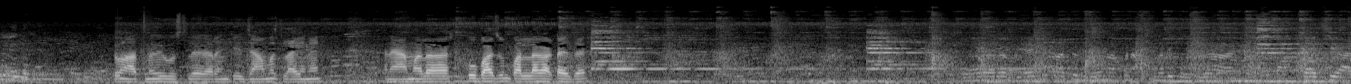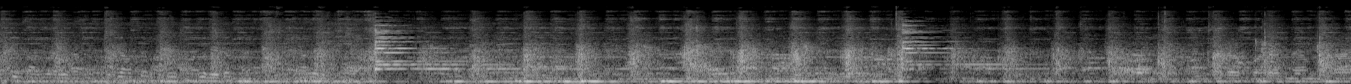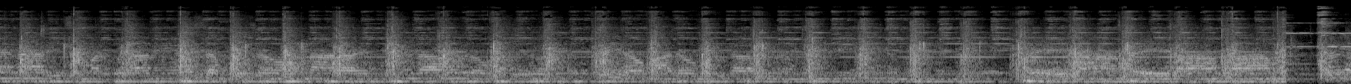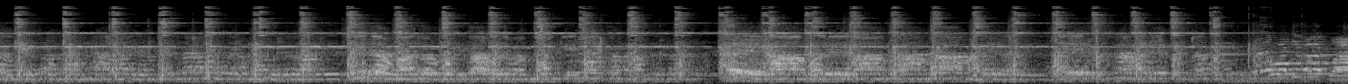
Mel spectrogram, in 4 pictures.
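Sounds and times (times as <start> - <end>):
rhythmic percussion beat: 3.3 - 53.6
devotional singing: 12.1 - 54.0.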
